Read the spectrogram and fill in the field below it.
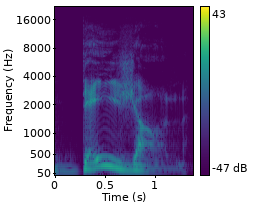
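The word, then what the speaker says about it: De'Zhaun: Last name Stribbling's first name like like you gota like gota get the Z in there. But it's actually Dejon as I'm reading it per the the website right now.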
